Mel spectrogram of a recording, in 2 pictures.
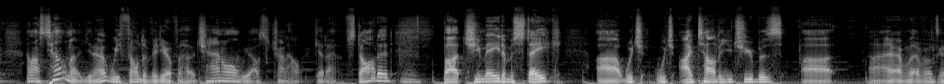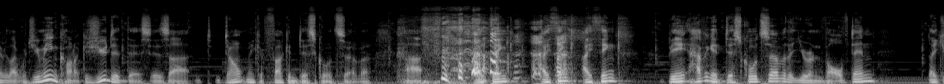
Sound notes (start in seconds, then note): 13.6 laugh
